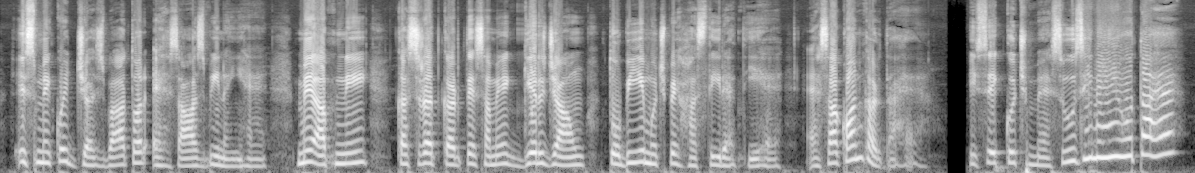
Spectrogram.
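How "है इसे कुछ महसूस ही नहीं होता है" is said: ordinary delivery, nothing marked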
